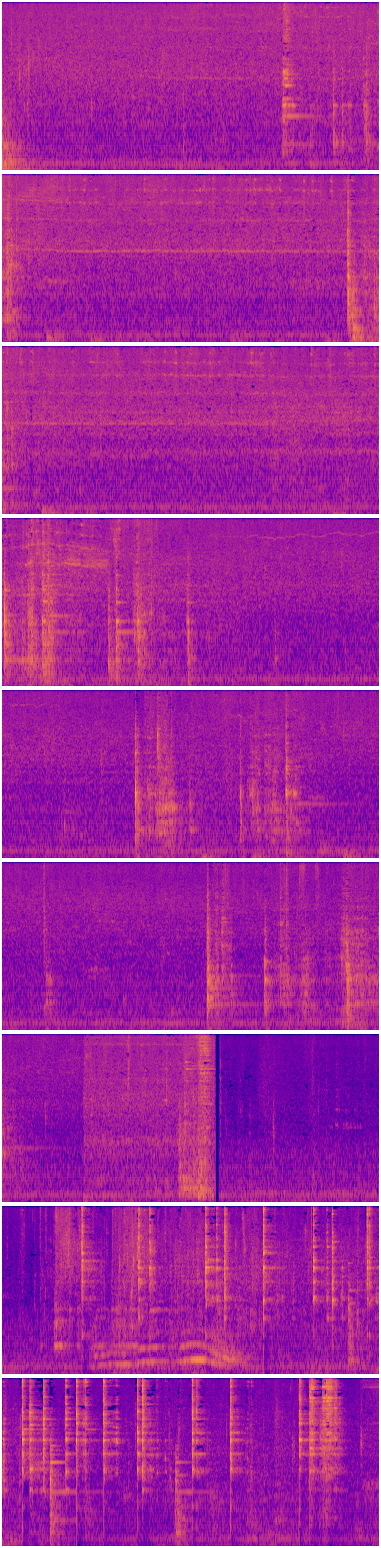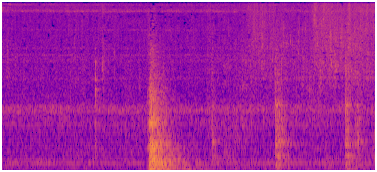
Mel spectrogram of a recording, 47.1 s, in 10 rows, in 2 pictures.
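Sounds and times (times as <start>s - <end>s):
liver sizzling in oil: 0.0s - 31.0s, 33.5s - 47.0s
metal spoon scraping a pan: 3.5s - 5.2s, 20.5s - 22.9s, 26.1s - 28.6s, 33.6s - 42.1s.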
